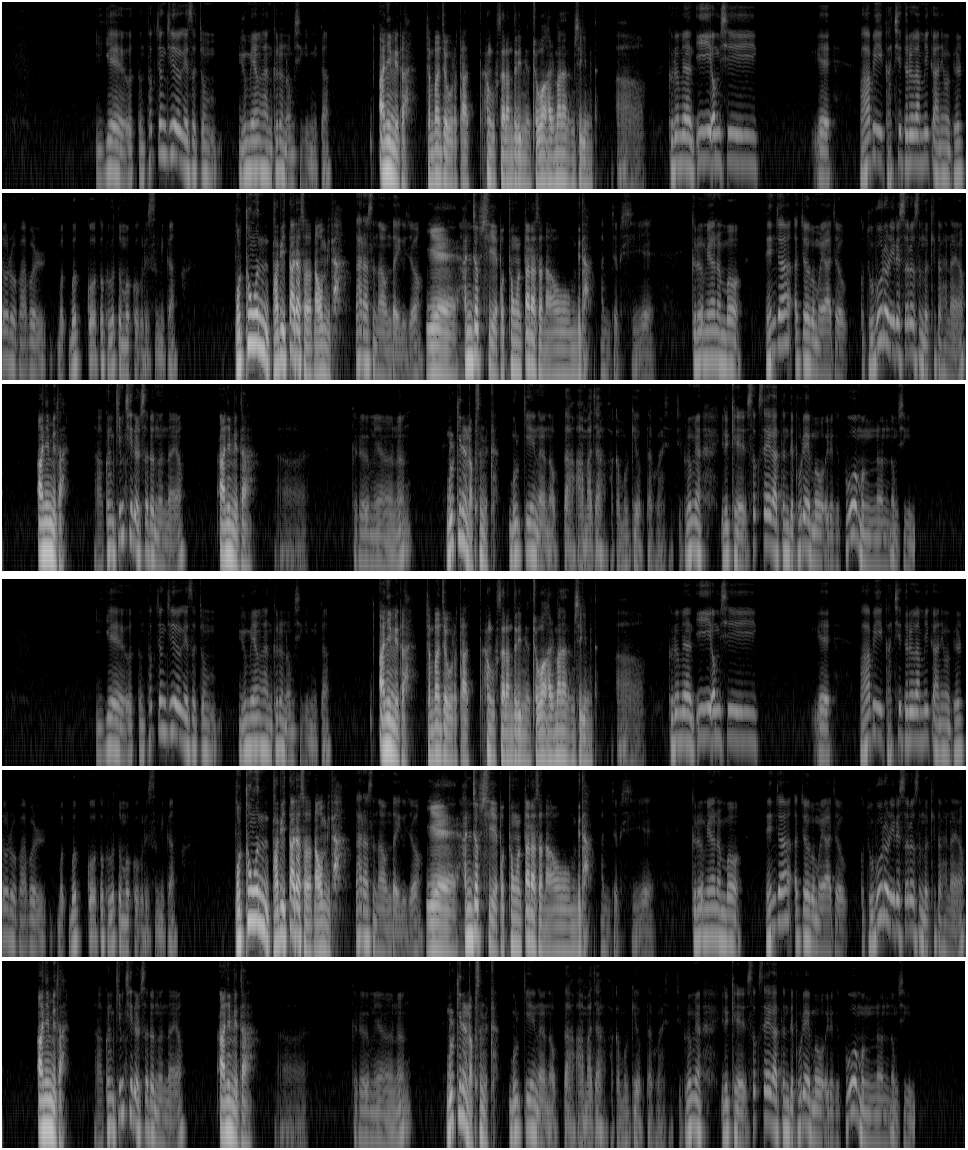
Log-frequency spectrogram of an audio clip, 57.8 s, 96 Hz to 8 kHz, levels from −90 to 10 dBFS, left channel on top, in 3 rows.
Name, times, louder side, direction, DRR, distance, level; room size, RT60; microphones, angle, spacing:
voice 1, 1.9-4.3 4.7-6.6 12.3-12.8 13.3-15.1 16.2-16.6 17.2-22.8 26.4-27.7 28.4-28.7 31.3-32.3 33.1-34.1 34.6-36.2 36.5-38.6 40.4-42.2 44.1-44.6 45.6-46.8 48.7-56.8, left 1 dB, 20° left, 3.5 m, -40 dB
voice 2, 7.5-8.2 8.5-9.3 9.6-11.8 23.9-26.1 27.8-31.0 39.3-39.8 42.9-43.6 47.5-48.4, right 1 dB, 10° right, 1.4 m, -28 dB
head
